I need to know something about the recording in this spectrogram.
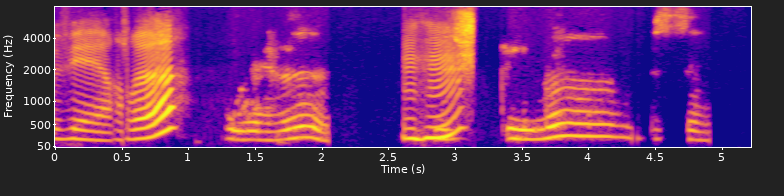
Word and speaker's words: wäre: Kalau A umlaut bacanya seperti apa sih? A menjadi E, maka menjadi wäre.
